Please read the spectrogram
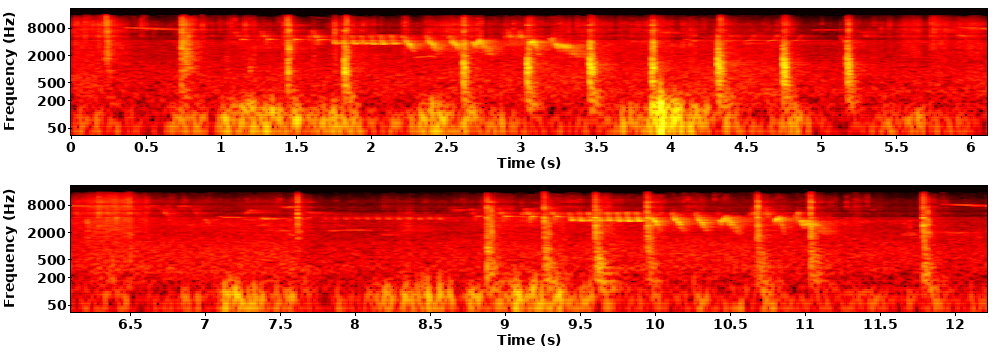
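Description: Hatchet blows on a wooden branch, short sharp chops coming irregularly throughout, loudest and closest together around the middle. A songbird sings a quick run of high notes twice, early and again near the end.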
